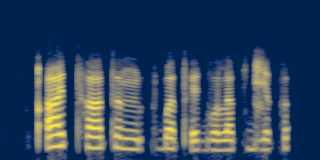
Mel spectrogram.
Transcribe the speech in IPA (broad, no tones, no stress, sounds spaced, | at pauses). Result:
qʼ e tʰ ɐ t ə ŋ ɵ k ɓ ɐ tʼ e ɡ o l ɐ k d͡ʑ ɐ k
